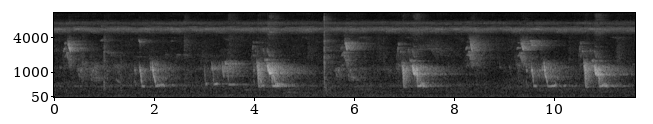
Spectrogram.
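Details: Several Green Orioles may be countersinging in the Daintree rainforest, Australia. Overlapping fluty, liquid phrases of falling notes repeat through the clip beneath a steady high-pitched insect whine.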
